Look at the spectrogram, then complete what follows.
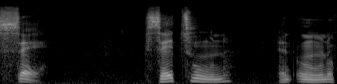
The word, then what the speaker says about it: c'est: Now, in this instance is not spelled E-T. It's actually spelled E-S-T. So that's se, which is C apostrophe E-S-T. It's pronounced se.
